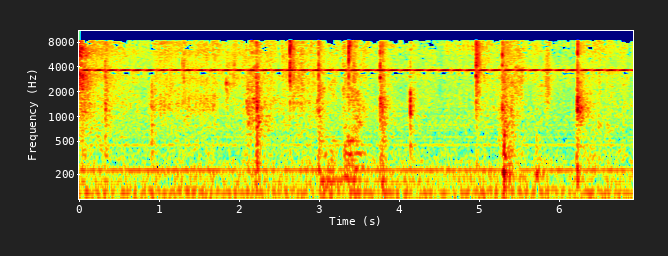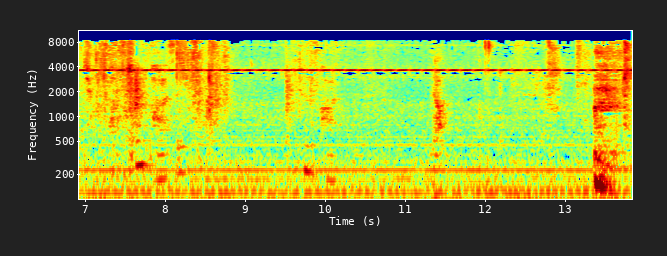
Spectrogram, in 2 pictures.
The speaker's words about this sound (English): Okay, I'm not worried about the beeping.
